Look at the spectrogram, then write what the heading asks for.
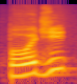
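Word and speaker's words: pôde: indica que além de a pronúncia da vogal ser fechada pode pronúncia aberta pode fechada como em ovo não é ovo né É ovo pronúncia fechada o verbo está no pretérito perfeito questão 17 ok eu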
